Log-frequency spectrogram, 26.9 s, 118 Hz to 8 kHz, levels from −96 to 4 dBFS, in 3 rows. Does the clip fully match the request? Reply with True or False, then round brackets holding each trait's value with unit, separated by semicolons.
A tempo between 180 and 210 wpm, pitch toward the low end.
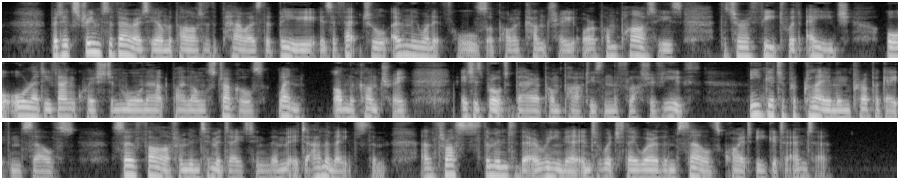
True (185 wpm; 115 Hz)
